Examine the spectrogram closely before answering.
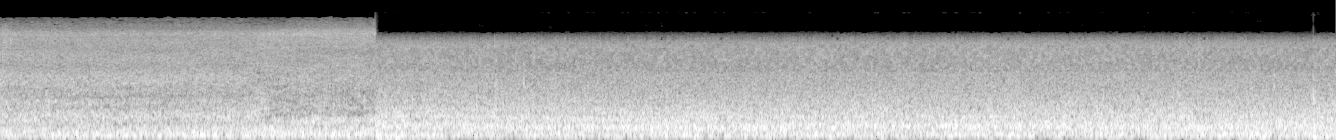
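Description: Steady rushing of a fast-flowing, muddy stream, a continuous hiss and roar of water that gets a little louder about three seconds in.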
